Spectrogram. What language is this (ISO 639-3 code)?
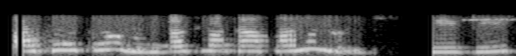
kas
